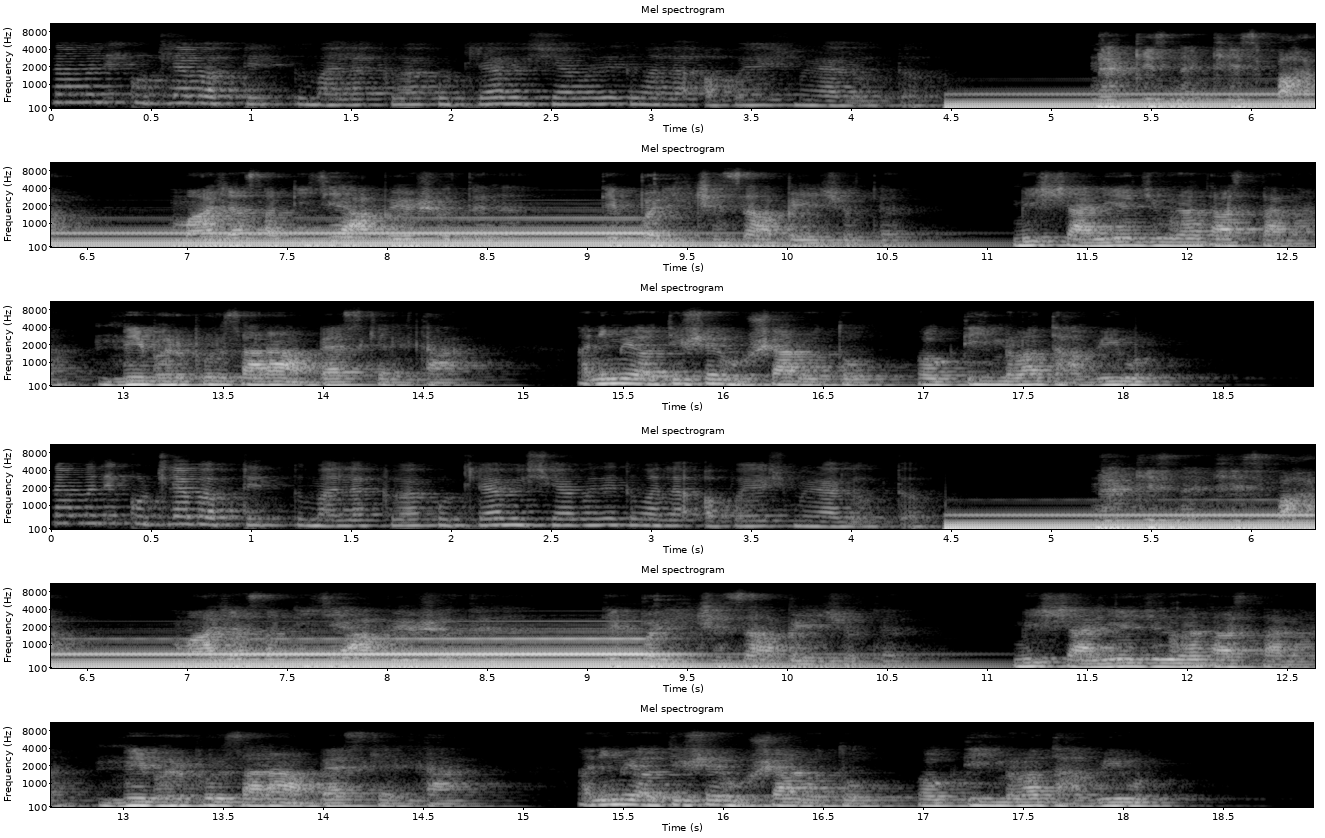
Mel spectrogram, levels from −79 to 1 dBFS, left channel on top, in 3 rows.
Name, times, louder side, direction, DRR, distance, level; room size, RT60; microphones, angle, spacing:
voice 1, 0.0-4.4 11.8-12.2 13.7-13.9 15.7-16.0, right 2 dB, 65° right, 1 dB, 1.6 m, -35 dB
sound 1, 4.5-11.1, right 4 dB, 40° right, 0.3 m, -16 dB
voice 2, 5.2-6.4 6.9-8.8 9.1-10.6 11.1-14.7 15.3-18.1, left 1 dB, 50° left, 1 dB, 1.7 m, -23 dB
9.5 x 8.8 x 3.1 m, 0.80 s
head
